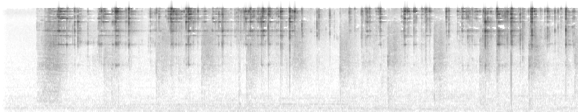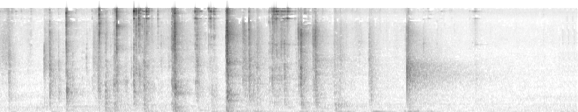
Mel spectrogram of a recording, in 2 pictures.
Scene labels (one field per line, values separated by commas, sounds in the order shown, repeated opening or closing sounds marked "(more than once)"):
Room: living room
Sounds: keys, footsteps, door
